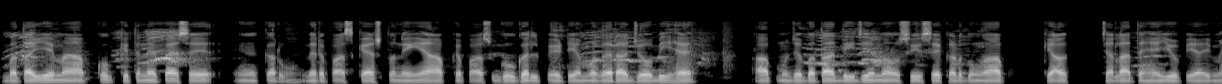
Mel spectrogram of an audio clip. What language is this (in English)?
Urdu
